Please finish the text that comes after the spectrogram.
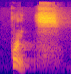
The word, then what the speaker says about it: prince: In prince, a little alveolar stop finds its way between the alveolar nasal and the alveolar fricative.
